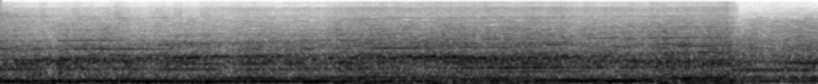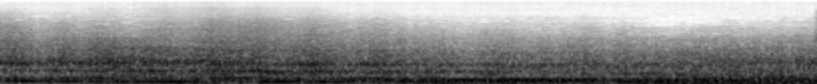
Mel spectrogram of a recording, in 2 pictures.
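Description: Race cars power around the Dragon Trail Gardens circuit in a racing video game, with a loud, continuous engine drone and layered motor tones. The pitch shifts partway through as the cars change pace, and no one speaks.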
